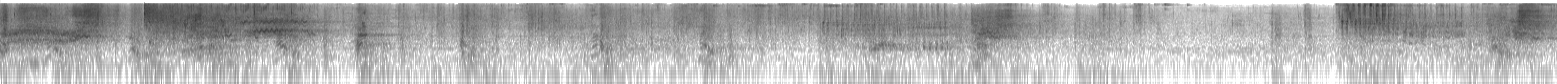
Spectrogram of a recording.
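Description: Footsteps thud on hard ground at a run.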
